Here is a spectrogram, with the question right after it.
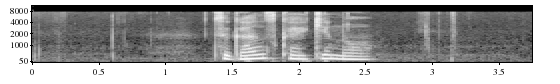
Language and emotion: Russian, neutral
